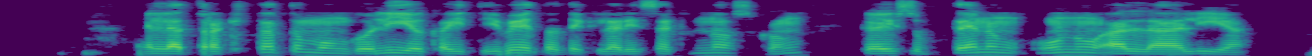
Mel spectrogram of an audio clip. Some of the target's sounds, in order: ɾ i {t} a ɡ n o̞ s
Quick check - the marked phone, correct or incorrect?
incorrect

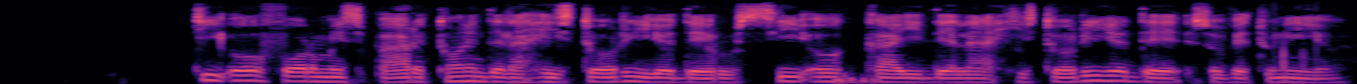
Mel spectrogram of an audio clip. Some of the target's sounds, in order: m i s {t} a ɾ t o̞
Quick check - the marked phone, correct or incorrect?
incorrect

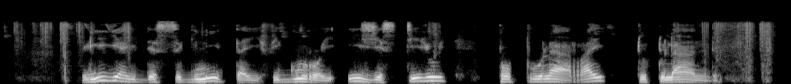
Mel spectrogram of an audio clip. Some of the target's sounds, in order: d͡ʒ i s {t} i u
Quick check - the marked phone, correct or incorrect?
correct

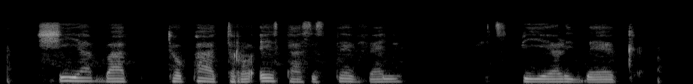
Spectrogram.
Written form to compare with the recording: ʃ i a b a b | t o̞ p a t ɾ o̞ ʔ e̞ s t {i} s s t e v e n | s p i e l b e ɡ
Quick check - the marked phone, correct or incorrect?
incorrect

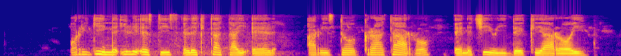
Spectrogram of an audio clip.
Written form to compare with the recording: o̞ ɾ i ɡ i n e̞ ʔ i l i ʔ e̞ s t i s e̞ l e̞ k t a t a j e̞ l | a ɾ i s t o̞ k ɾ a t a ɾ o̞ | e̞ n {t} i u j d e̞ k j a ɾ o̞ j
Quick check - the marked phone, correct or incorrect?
incorrect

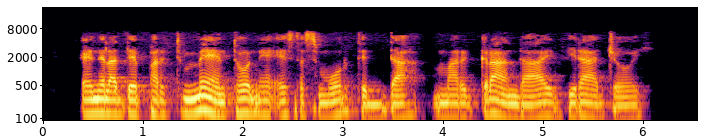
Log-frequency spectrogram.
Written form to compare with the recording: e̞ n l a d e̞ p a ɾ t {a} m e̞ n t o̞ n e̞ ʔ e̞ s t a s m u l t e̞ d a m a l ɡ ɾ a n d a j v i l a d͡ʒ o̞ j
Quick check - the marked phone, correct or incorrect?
incorrect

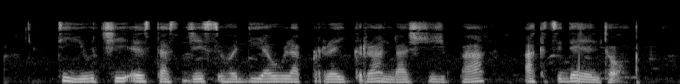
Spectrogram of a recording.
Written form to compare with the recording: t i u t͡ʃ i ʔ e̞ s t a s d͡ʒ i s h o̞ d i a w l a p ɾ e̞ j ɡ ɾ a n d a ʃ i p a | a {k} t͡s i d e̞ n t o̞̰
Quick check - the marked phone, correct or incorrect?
correct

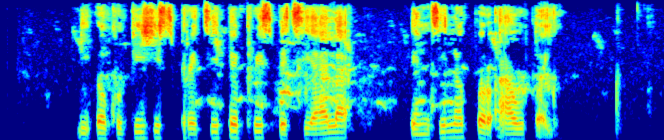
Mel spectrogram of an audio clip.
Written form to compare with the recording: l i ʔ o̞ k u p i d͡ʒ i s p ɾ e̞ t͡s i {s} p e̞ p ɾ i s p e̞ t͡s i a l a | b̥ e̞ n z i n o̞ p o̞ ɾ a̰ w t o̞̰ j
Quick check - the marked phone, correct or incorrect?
incorrect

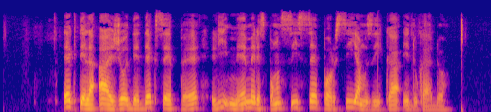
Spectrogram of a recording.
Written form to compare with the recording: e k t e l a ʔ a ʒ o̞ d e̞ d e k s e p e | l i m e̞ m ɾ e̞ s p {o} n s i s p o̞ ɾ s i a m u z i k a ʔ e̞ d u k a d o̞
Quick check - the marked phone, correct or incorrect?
correct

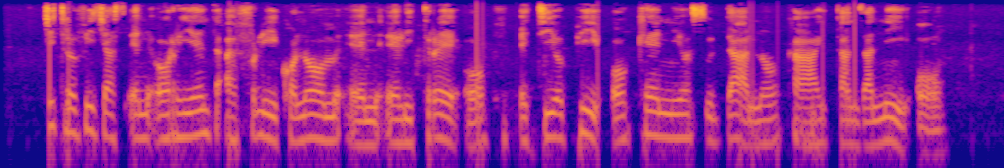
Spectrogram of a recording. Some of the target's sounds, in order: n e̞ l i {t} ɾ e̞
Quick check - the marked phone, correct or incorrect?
correct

